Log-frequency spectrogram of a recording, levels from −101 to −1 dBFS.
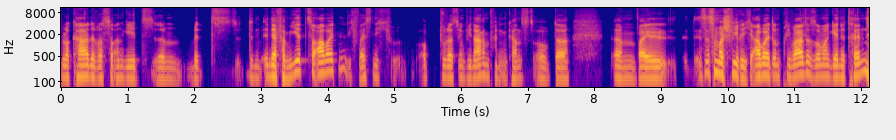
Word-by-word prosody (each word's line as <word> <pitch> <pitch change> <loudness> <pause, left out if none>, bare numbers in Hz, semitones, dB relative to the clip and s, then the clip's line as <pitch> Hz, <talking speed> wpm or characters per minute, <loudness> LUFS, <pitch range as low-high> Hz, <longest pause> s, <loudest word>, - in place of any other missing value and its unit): Blockade, 140 0 +2
was 130 0 -5
so - - -4
angeht, 130 -1 -8
ähm, 120 -2 -8
mit - - -10 0.6
den 130 -1 -14
in 145 - -7
der 140 -1 +8
Familie 145 +10 0
zu - - -1
arbeiten. 195 +5 +4
Ich - - -20
weiß 130 +2 -6
nicht, 135 -2 -16 0.4
ob - - -13
du 140 - -10
das 135 -1 -2
irgendwie 130 -1 -10
nachempfinden 140 -1 -1
kannst, 125 +1 -9
ob 120 +2 -9
da - - 0 0.7
ähm, 125 -2 -3
weil 125 0 +2 0.4
es 150 +4 -11
ist 180 +1 -2
immer 165 -4 +6
schwierig. 145 -9 -1
Arbeit 150 0 +6
und 145 -2 -7
Private 155 +5 +4
soll 140 0 -3
man 145 -1 -2
gerne 135 -1 0
trennen. 165 +5 +1
140 Hz, 180 wpm, -23 LUFS, 130-150 Hz, 0.7 s, der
